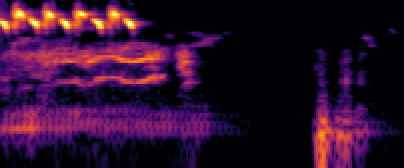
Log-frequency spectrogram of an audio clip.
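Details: Kept crested jay, played as a lure so another kept bird will sing: a rapid run of about seven high, wavering notes over a lower harmonic band, fading out, then a brief low chatter.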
